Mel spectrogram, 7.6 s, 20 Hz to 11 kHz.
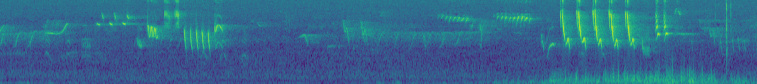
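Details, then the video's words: Common nightingale singing at Berkheide in the Netherlands, recorded 29 April 2018: varied phrases of thin high whistles, a fast rattling series of repeated notes, then a sharp rapid clicking burst over a rising low rumble of background noise. "Common Nightingale Nachtegaal"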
